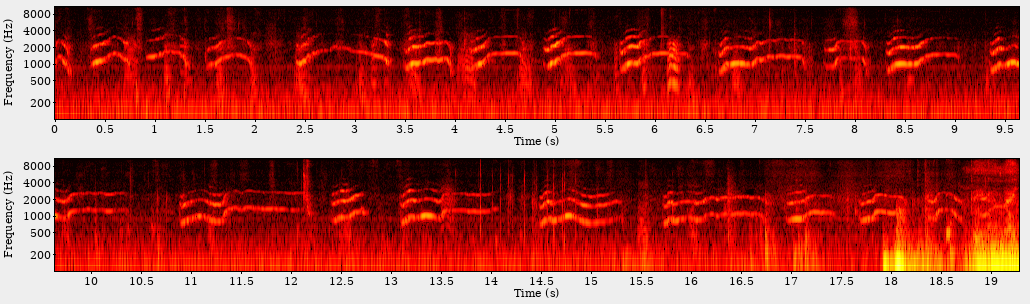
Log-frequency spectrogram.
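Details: Field-type Labrador Retriever puppies at five days old fuss at the start of nursing with their mother biscuit in the early afternoon. Arched squeals repeat about once a second, then a loud rumbling bump ends the clip.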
